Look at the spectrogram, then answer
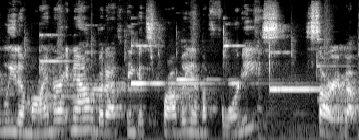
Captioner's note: phone dinging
